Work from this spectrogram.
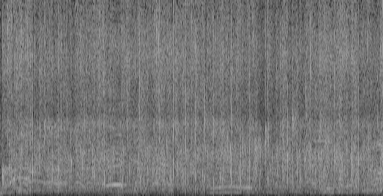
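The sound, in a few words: applause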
